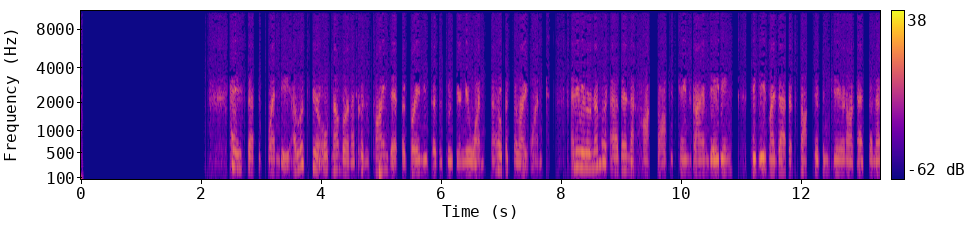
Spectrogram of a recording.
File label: phone message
